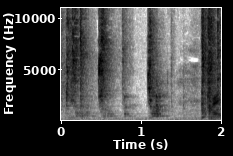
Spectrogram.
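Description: A few short clicks and rustles, about half a second apart, of die-cutting plates, a metal die and cardstock being handled after a pass through a hand-cranked die-cutting machine.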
